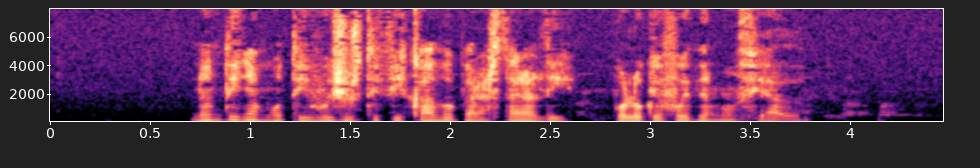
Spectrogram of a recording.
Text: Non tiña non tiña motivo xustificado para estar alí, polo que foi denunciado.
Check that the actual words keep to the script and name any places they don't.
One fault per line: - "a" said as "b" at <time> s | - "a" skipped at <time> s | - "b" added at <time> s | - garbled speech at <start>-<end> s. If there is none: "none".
- "non tiña" skipped at 1.1 s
